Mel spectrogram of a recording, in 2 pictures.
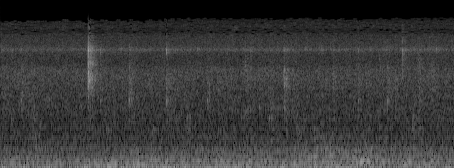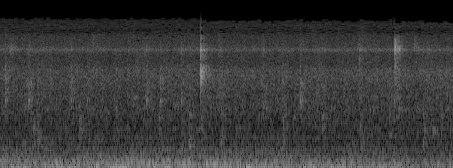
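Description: Steady rain during a thunderstorm, with a low continuous rumble of thunder underneath and a few sharp ticks of drops hitting something close by.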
